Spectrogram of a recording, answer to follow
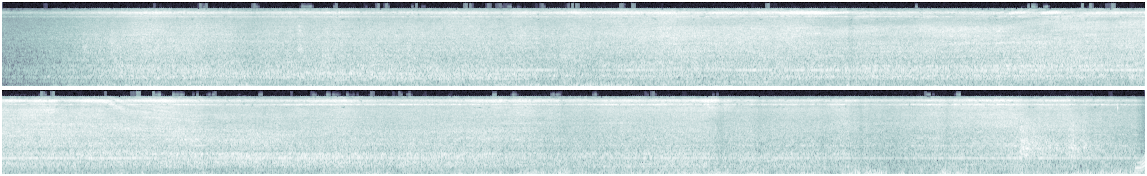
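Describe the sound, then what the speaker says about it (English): A Swearingen propeller plane at Phoenix Sky Harbor airport, a steady, loud, continuous engine drone with a sustained tone. It holds evenly throughout with no talk. "What is that? Is that some propeller driven thing? Oh, it's a Swearinger."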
